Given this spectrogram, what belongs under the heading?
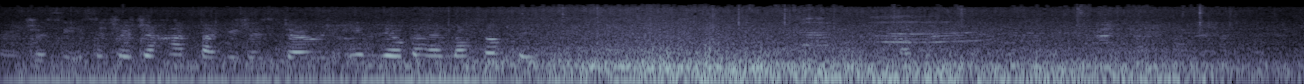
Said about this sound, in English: But at the moment, though, Spaceport Cornwall looks no different to Newquay Airport, as I discovered when coming into land on a Flybe plane.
